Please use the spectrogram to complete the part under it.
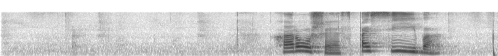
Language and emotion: Russian, positive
